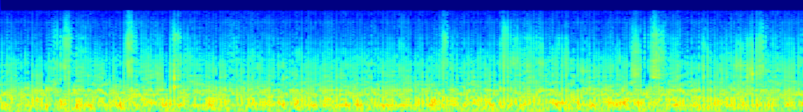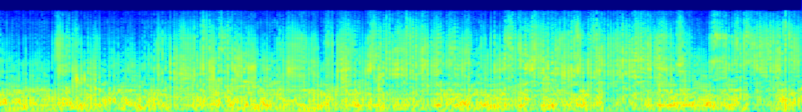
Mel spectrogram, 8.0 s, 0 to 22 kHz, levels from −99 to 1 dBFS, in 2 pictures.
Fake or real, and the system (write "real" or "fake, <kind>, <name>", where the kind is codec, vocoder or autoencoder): fake, vocoder, BigVGAN v2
